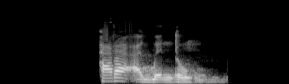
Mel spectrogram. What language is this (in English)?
Nawdm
